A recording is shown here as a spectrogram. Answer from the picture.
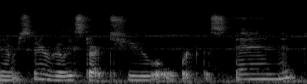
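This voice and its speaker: There is noticeable background noise in this clip. A woman speaks at a fairly slow pace. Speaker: beauty vlogger. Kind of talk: makeup tutorial. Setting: home, on camera. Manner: casual, chatty.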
